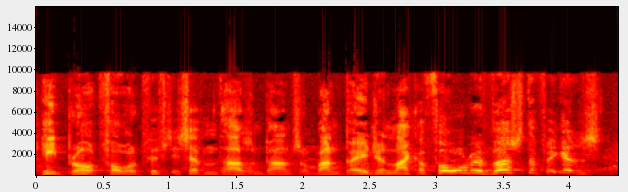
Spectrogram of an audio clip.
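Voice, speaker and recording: An elderly English office clerk in a radio drama, low-voiced and swinging dramatically in pitch. He is chummy, indignant and scheming, with a blustering old-boy manner. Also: wildly swooping pitch, brisk. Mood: indignant, conspiratorial. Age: 60s. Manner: old-fashioned clubby English speech, blustering. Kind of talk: radio play acting.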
